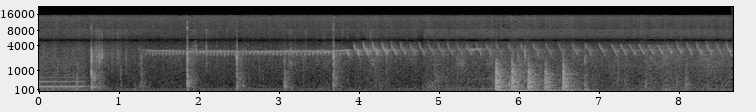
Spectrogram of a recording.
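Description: Caged songbird singing: a long held whistle, then fast repeated chirping trills. A few single sharp taps come in the first half. Near the middle there is a quick run of about five loud knocks, like rapping on a wooden door.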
